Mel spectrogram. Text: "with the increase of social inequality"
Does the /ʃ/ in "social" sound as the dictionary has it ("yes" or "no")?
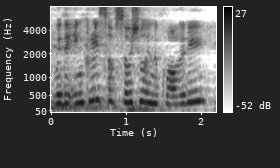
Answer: yes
